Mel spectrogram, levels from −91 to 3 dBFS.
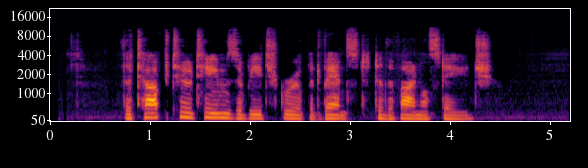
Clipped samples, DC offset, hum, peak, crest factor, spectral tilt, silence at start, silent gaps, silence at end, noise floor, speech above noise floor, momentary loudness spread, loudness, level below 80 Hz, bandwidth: under 0.1%; under 0.1%; none; -6 dBFS; 22 dB; -4.5 dB/octave; 0.75 s; none; 0.8 s; -63 dBFS; 37 dB; 12 LU; -26 LUFS; -68 dBFS; 11.5 kHz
